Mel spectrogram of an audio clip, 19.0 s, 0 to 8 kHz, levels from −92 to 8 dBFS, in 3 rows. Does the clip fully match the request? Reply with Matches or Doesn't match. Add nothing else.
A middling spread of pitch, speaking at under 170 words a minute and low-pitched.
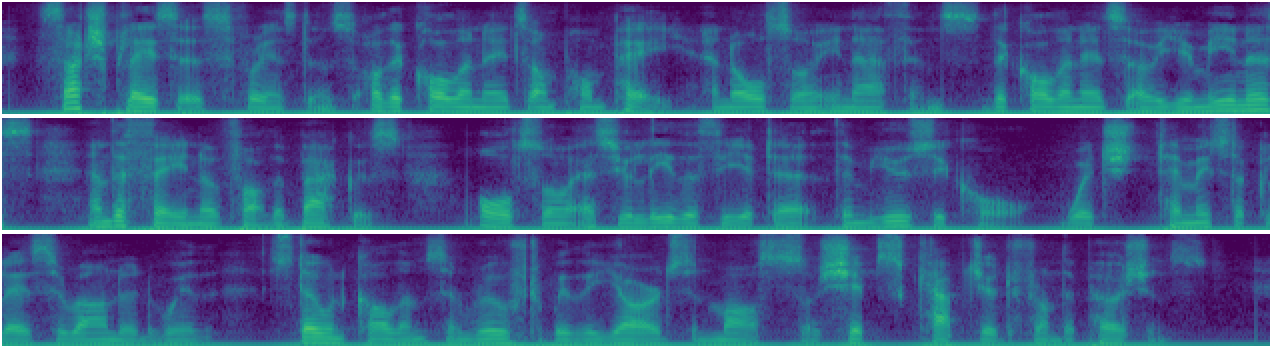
Doesn't match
